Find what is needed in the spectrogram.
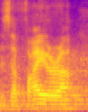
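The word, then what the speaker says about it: Sapphira: zafira By the way in pronouncing biblical names It's always safest and most correct to pronounce it the Tagalog style rather than the American Style like ananias and safira dahil ang talagang mga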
